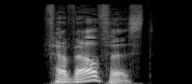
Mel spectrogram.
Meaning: second-person singular subjunctive I of verwerfen
- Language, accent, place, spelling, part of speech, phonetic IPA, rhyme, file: German, Germany, Berlin, verwerfest, verb, [fɛɐ̯ˈvɛʁfəst], -ɛʁfəst, De-verwerfest.ogg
